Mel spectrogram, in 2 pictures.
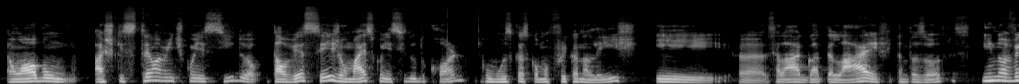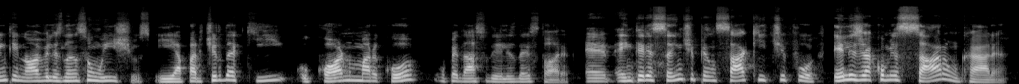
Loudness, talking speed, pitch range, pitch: -19 LUFS, 170 wpm, 125-175 Hz, 145 Hz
